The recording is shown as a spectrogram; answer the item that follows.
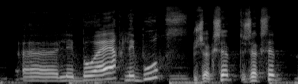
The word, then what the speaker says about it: Boers: Les Boers, les Bourses. J'accepte. Ça se dit Bourg, mais ça s'écrit Boer.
